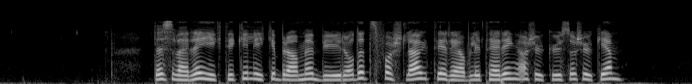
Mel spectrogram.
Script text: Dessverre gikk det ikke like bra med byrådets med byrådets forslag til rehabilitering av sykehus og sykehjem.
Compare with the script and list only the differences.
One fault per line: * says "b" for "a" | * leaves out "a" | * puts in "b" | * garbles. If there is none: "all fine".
* leaves out "med byrådets"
